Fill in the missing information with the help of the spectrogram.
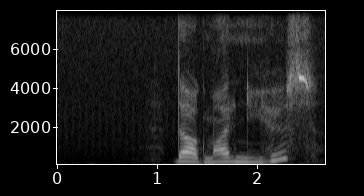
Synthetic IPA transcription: d̪ɑːɡmɑːɾnyːhʉːs

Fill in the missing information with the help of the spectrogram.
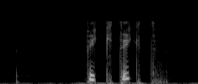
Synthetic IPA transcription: ʋɪkt̪ɪkt̪

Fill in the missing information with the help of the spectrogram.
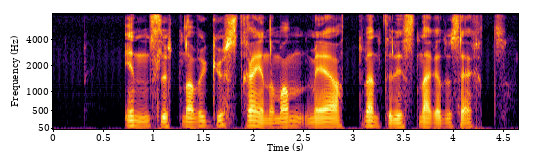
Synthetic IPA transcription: ɪnn̩slʉt̪n̩ɑːʋɑʉɡʉst̪ʁæɪnəʁmɑnmeːɑt̪ʋɛnt̪əlɪst̪n̩æːʁɛd̪ʉseːʁt̪

